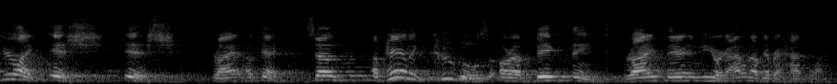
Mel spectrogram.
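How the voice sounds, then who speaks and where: A man preaching a casual sermon, telling stories in a chatty way and joking with the congregation. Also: a little high. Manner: chatty storyteller, acts out quotes. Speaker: pastor. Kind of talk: casual sermon with audience banter. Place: church sanctuary. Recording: echoey church hall from a distance.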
